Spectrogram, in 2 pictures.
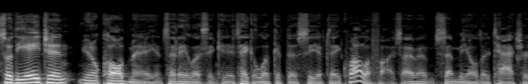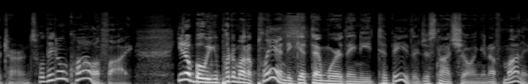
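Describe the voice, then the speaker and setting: A man with an American accent talks at a very fast pace in a fairly low, dark and mellow voice that is somewhat breathy, with very wide pitch swings, in a dry recording with no echo and a quiet background. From Massachusetts. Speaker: podcast host. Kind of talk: casual chat. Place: office. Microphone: studio mic.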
